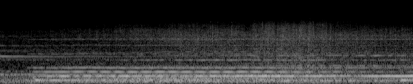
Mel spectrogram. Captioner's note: car engine running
